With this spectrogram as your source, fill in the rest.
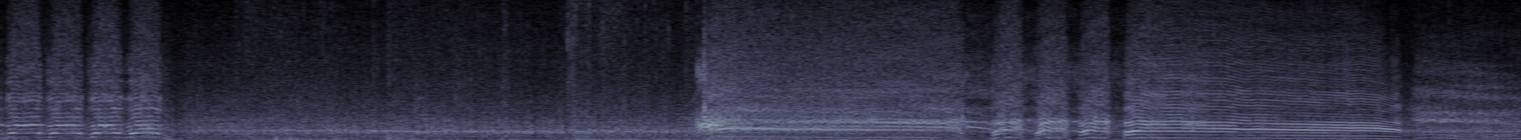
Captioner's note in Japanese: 喝采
